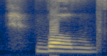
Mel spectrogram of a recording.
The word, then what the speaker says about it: bomb: बॉम्ब, BOMB, बॉम्ब। एम के बाद बी है तो यहाँ पर भी साइलेंट है।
